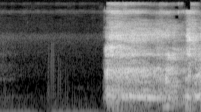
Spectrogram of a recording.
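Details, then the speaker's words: Adult with a bad cold and lingering cough, hoarse voice: after a quiet moment, one harsh, loud cough burst: a single cough. "Excuse me, this cough is kicking my ass."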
